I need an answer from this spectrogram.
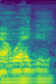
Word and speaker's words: Wagyu: Yeah, Wagyu.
